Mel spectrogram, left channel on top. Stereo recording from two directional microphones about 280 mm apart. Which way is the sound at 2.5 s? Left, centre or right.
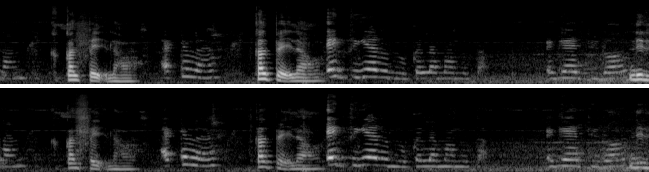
Left.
